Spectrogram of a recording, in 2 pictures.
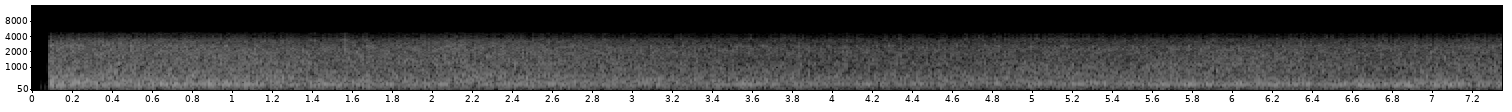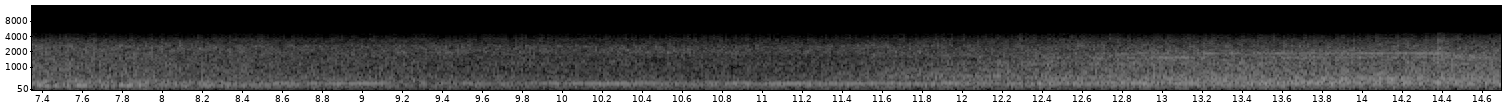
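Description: Steel mill machinery running: a steady wash of noise with a low hum that steps up in pitch about halfway through.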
